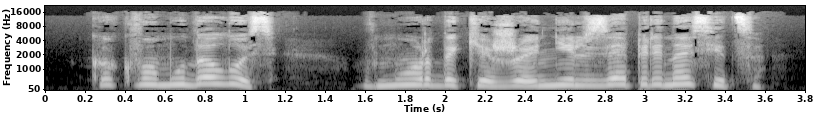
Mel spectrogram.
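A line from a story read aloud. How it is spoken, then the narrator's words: Hoarse wheeze. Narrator (Russian): прохрипела я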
